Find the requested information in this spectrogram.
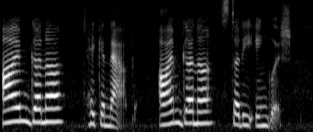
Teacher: I am becomes I'm. And then I'm pushing together or linking together going to, which often becomes gonna.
